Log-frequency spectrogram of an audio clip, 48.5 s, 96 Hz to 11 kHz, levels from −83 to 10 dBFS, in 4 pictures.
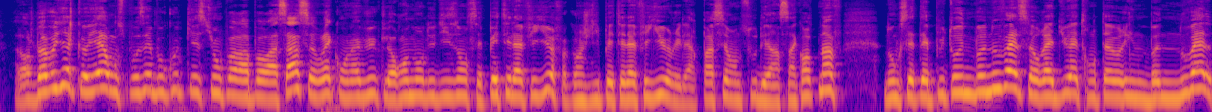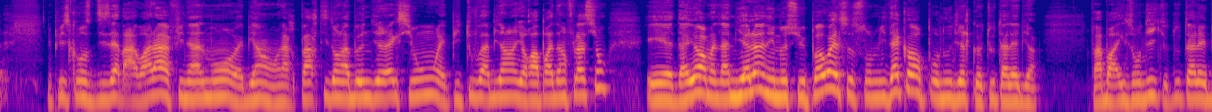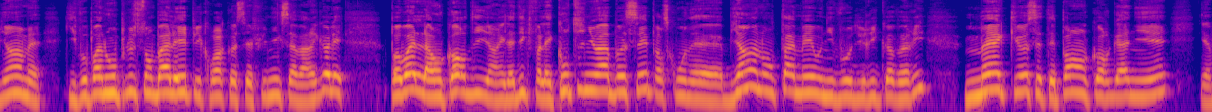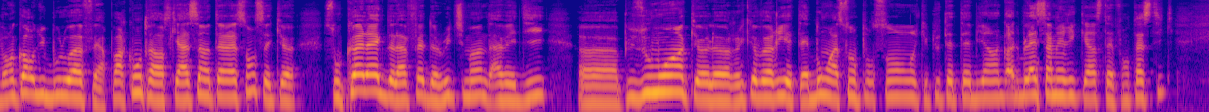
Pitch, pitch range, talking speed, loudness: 185 Hz, 170-215 Hz, 255 wpm, -18 LUFS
